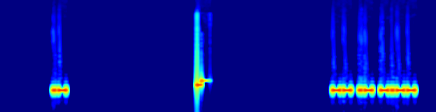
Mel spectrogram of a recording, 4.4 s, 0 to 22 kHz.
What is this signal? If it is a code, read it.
Morse code, heard as a keyed tone, about 43 wpm, 700 Hz. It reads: A MAY
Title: Top 100 Words 45wpm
